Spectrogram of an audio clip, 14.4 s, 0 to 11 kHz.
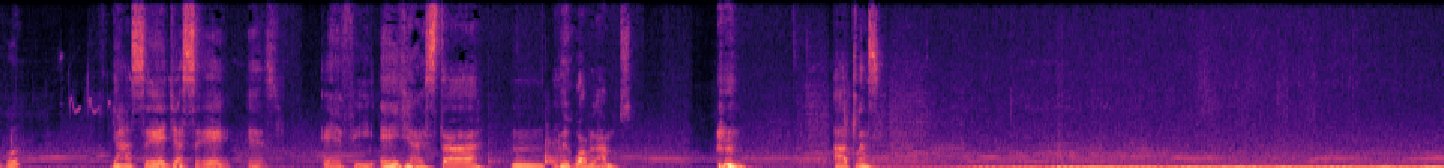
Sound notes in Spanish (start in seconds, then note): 7.1 carraspea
